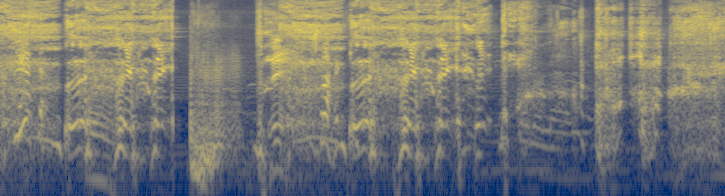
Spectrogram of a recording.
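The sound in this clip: Harsh coughing and throat clearing, with wet, spluttering bursts among overlapping voices talking and exclaiming throughout.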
